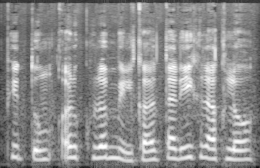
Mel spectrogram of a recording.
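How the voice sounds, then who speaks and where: A woman's voice: a little high, steady tone, a little mellow, lightly acted. A woman reading a cheerful elderly grandmother. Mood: pleased. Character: elderly grandmother, warm and pleased.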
